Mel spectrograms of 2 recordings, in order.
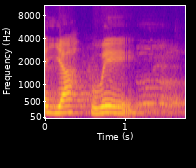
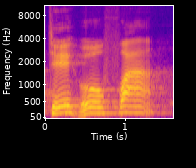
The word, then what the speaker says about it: Yahweh: Lah YHWH itu selalu membacanya Yahweh, bukan juga Jehovah.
